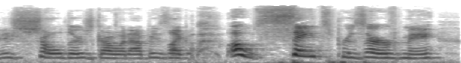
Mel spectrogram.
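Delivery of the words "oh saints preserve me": flustered, startled sputtering, louder. Voicing a character startled by a shadow over him: startled sputter. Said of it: "you see him just sputter".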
